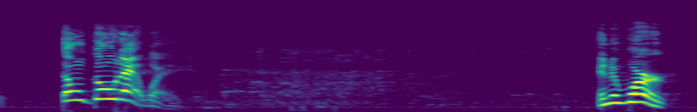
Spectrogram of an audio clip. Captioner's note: laughter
